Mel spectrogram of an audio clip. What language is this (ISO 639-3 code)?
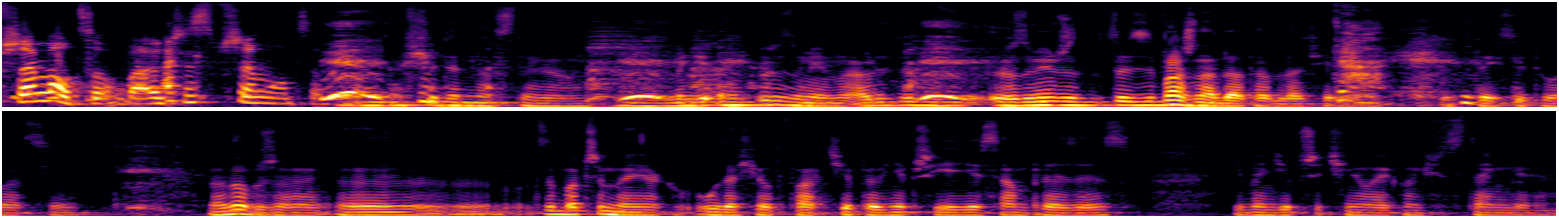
pol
